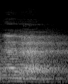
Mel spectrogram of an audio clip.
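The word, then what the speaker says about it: أنا: This zero right here is telling you if you stop, you pronounce the alif. You continue, you do not pronounce the alif. And this is in the all the Qur'an, the word ana.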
